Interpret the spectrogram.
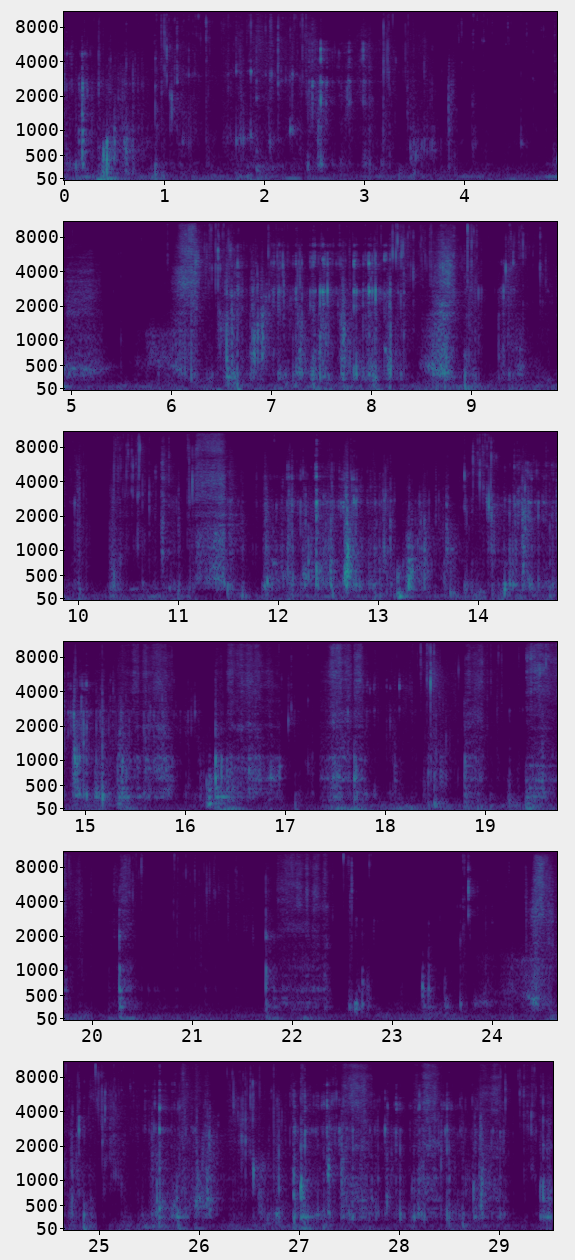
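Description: Close-miked chewing and wet mouth sounds of a mouthful of Spam and spicy stir-fried noodles being eaten, coming in irregular clusters with short pauses between.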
